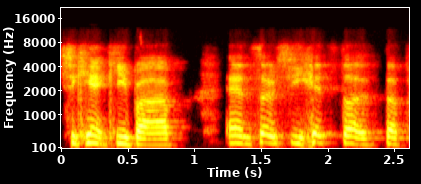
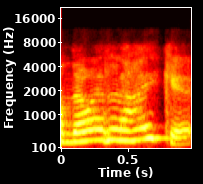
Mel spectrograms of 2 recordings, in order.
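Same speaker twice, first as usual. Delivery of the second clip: slow, high-pitched put-on British accent; 9 semitones higher than usual. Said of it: "she sounds British during this conversation".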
